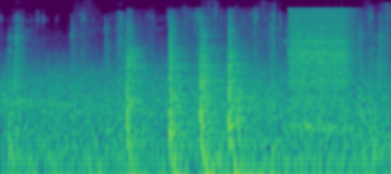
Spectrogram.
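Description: A ladder's wooden rungs knock under climbing feet.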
